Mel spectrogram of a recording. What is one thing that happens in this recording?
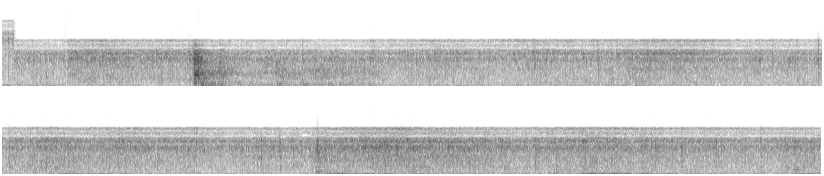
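A metal spatula scrapes and clinks against a wok.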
